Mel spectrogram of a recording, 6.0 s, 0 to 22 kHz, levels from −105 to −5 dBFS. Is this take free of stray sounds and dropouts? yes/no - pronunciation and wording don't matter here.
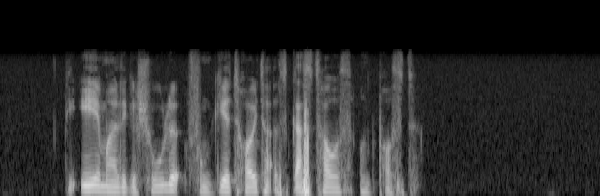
yes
